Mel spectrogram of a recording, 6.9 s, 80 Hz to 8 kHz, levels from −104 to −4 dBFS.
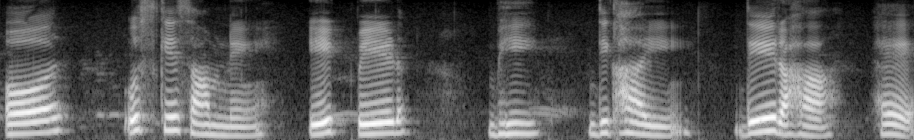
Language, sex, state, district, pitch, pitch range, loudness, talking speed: Hindi, female, Himachal Pradesh, Shimla, 220 Hz, 205-260 Hz, -15 LUFS, 85 wpm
